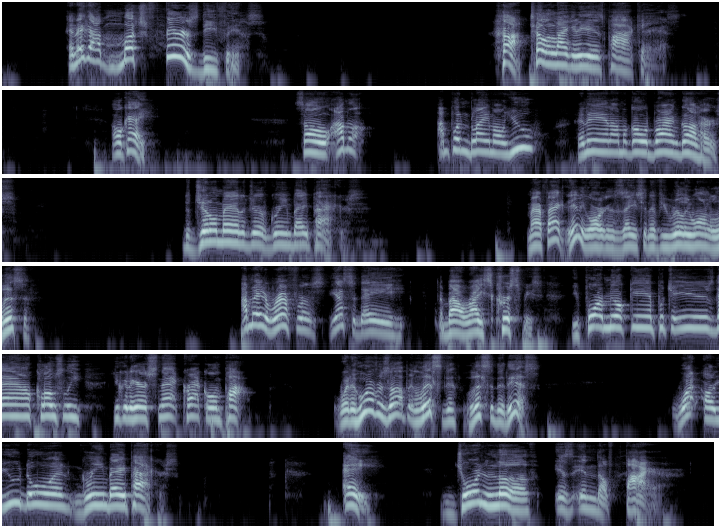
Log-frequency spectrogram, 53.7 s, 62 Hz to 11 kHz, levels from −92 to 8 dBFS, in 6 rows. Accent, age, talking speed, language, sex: American, 50-69, 105 wpm, English, male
